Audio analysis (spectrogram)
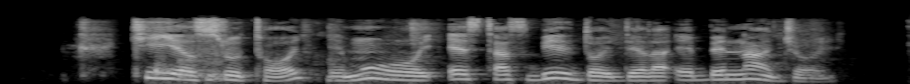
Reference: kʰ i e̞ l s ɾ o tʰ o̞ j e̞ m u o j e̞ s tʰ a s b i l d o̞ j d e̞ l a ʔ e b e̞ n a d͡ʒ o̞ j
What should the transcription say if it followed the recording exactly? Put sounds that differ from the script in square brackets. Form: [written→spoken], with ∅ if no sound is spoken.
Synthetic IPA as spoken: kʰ i e̞ l s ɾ [o→u] tʰ o̞ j e̞ m u o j e̞ s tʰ a s b i l d o̞ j d e̞ l a ʔ e b e̞ n a d͡ʒ o̞ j

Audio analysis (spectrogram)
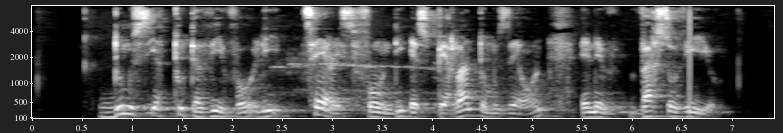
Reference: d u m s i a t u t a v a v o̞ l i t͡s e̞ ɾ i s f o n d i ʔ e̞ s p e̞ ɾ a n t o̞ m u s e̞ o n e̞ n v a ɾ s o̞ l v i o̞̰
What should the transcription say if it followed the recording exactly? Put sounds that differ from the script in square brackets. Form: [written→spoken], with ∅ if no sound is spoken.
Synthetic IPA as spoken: d u m s i a t u t a v [a→i] v o̞ l i t͡s e̞ ɾ i s f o n d i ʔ e̞ s p e̞ ɾ a n t o̞ m u [s→z] e̞ o n e̞ n v a ɾ s o̞ [l→∅] v i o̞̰

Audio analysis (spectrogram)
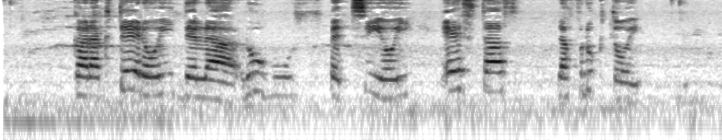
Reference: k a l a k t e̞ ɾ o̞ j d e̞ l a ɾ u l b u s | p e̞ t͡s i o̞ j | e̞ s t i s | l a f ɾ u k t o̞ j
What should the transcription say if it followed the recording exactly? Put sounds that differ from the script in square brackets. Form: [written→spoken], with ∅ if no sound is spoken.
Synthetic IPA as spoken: k a [l→ɾ] a k t e̞ ɾ o̞ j d e̞ l a ɾ u [l→∅] b u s | p e̞ t͡s i o̞ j | e̞ s t [i→a] s | l a f ɾ u k t o̞ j

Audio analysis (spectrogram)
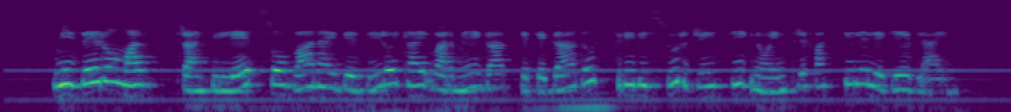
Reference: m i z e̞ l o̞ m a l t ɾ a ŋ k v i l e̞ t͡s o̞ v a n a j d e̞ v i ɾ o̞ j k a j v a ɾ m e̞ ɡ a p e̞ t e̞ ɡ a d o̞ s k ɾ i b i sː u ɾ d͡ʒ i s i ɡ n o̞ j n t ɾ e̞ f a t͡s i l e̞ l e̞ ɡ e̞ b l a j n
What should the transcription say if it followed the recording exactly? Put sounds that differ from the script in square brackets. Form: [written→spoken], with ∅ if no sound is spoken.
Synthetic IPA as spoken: m i z e̞ [l→ɾ] o̞ m a l t ɾ a ŋ k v i l e̞ t͡s o̞ v a n a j d e̞ [v→z] i ɾ o̞ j k a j v a ɾ m e̞ ɡ a p e̞ t e̞ ɡ a d o̞ s k ɾ i b i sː u ɾ d͡ʒ i s i ɡ n o̞ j n t ɾ e̞ f a t͡s i l e̞ l e̞ ɡ e̞ b l a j n

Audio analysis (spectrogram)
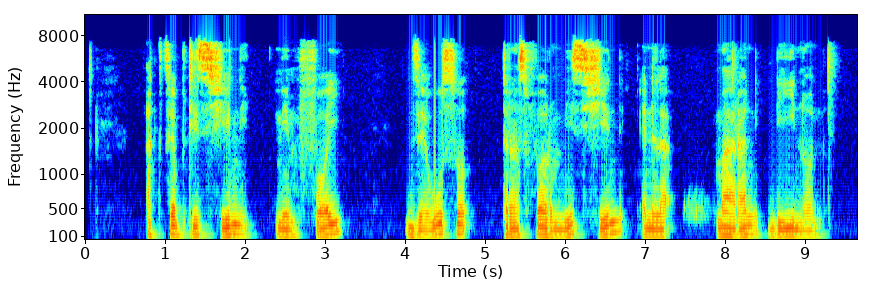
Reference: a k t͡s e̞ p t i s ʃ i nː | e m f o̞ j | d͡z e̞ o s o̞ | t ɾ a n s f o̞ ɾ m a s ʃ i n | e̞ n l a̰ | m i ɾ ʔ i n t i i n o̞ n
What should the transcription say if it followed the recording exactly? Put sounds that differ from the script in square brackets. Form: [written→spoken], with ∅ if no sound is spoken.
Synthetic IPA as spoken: a k t͡s e̞ p t i s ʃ i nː | [e→i] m f o̞ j | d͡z e̞ [o→u] s o̞ | t ɾ a n s f o̞ ɾ m [a→i] s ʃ i n | e̞ n l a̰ | m [i→a] ɾ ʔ [i→a] n [t→d] i i n o̞ n

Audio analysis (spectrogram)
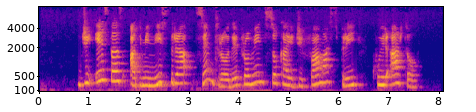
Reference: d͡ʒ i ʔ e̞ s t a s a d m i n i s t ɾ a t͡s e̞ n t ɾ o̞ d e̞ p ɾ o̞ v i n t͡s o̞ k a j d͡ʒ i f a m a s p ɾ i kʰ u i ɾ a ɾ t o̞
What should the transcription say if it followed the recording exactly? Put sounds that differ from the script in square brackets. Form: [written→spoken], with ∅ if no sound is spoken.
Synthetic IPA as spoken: d͡ʒ i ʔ e̞ s t a s a d m i n i s t ɾ a t͡s e̞ n t ɾ o̞ d e̞ p ɾ o̞ v i n t͡s o̞ k a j d͡ʒ i f a m a s p ɾ i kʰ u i ɾ a ɾ t o̞

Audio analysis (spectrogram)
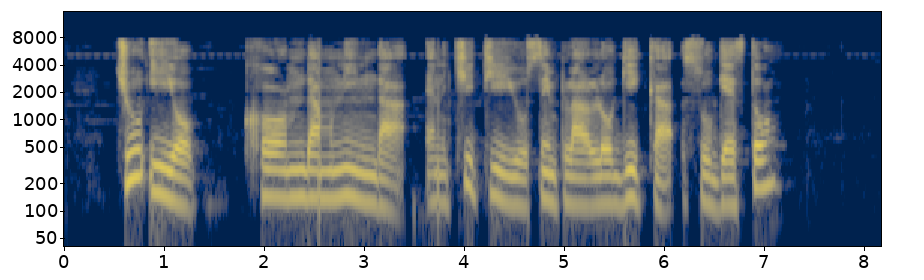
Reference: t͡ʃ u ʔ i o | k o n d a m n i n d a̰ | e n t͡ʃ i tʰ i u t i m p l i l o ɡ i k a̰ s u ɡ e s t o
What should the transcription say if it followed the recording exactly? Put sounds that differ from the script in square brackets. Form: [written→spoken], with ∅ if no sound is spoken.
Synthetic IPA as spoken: t͡ʃ u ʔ i o | [k→kʰ] o n d a m n i n d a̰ | e n t͡ʃ i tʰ i u [t→s] i m p l [i→a] l o ɡ i k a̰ s u ɡ e s t o

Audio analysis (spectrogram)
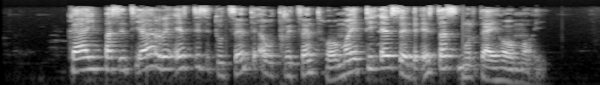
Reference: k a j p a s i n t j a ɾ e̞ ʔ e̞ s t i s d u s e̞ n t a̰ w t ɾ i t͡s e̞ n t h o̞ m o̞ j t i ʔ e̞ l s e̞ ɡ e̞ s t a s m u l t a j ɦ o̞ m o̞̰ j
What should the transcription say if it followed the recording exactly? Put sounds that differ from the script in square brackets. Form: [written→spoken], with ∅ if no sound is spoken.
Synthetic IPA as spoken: k a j p a s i n t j a ɾ e̞ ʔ e̞ s t i s d u [s→t͡s] e̞ n t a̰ w t ɾ i t͡s e̞ n t h o̞ m o̞ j t i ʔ e̞ l s e̞ [ɡ→d] e̞ s t a s m u l t a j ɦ o̞ m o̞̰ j

